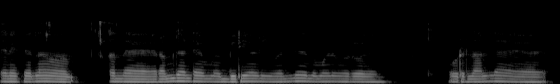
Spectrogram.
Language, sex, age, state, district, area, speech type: Tamil, male, 18-30, Tamil Nadu, Tiruppur, urban, spontaneous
